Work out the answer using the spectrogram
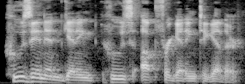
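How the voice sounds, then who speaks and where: Low-voiced man running a tabletop game. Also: very animated, a little fast. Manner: conversational, prompting players with questions. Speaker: game master. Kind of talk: improvised tabletop game narration.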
